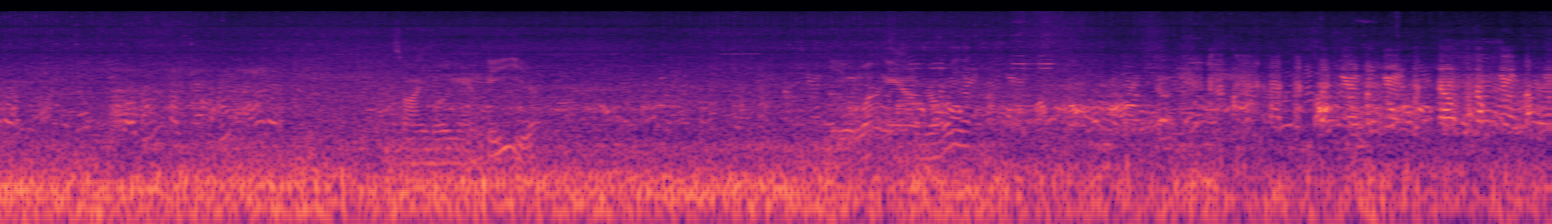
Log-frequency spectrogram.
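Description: Motorbike engines hum and putter close by.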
